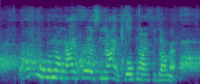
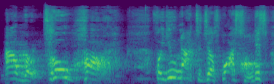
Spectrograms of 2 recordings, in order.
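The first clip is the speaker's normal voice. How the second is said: normal talking voice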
